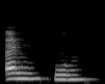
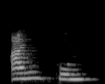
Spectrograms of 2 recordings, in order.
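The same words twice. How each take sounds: Both takes have the same delivery.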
